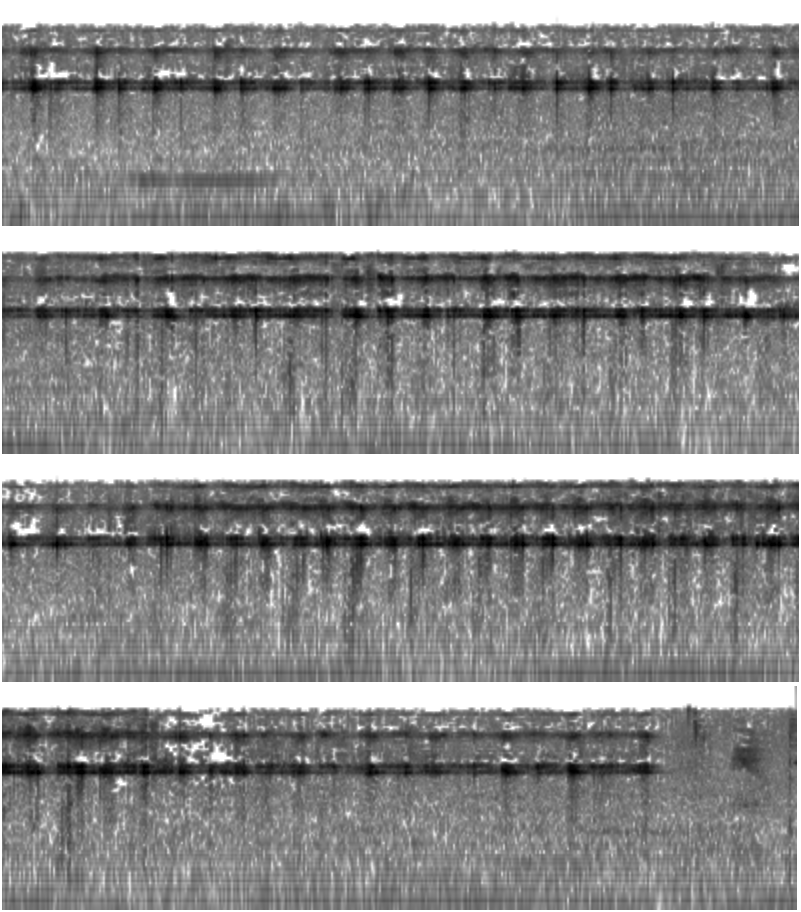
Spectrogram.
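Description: Small metal bells shaken continuously: a steady, high jingling with many quick, irregular louder shakes on top, which stops abruptly at the very end.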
